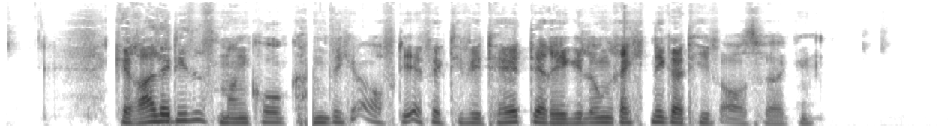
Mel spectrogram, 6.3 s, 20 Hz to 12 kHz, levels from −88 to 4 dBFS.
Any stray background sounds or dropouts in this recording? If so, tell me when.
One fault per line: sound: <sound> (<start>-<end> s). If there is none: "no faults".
sound: dropout (2.0-2.1 s)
